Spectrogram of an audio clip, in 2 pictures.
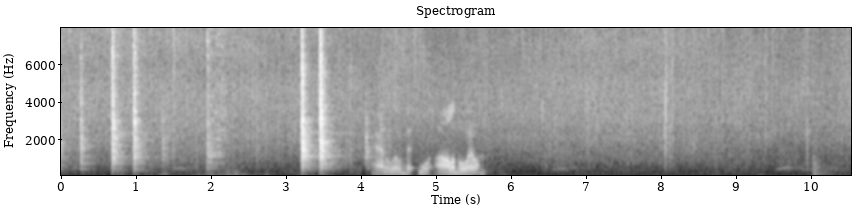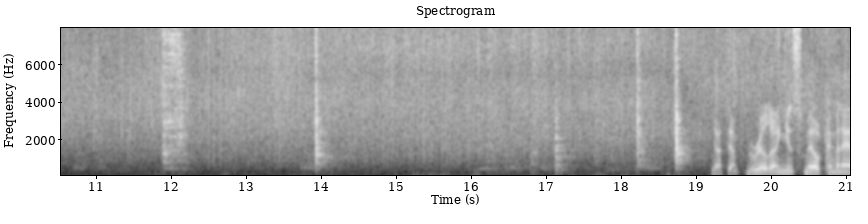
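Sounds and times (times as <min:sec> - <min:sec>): metal spatula scraping griddle: 0:00.0 - 0:02.3, 0:11.6 - 0:12.9, 0:13.9 - 0:14.3, 0:16.7 - 0:17.4
food sizzling on a griddle: 0:00.0 - 0:21.0.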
